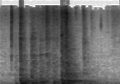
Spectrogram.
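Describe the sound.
A fridge door opening: two dull low thumps about half a second apart, moderately loud, with no talk over them.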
